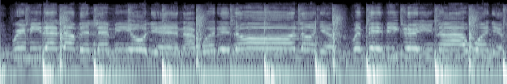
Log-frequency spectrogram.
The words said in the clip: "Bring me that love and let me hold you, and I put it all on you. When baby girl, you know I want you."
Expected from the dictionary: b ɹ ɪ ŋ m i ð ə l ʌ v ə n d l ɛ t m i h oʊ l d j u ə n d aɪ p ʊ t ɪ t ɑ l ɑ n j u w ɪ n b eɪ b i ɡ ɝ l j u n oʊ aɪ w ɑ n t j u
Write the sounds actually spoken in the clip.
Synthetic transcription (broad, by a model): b ɹ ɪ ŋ m i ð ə l ʌ v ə n l ɛ t m i oʊ l j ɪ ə n aɪ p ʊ t ɪ t ɑ l ɑ n j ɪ w ɪ n b eɪ b i ɡ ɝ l j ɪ n oʊ aɪ w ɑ n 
